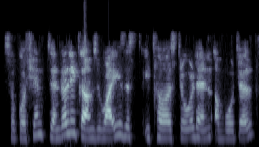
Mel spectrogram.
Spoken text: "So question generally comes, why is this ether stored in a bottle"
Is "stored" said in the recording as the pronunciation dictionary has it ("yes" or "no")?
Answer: no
